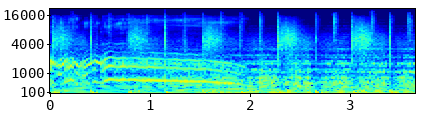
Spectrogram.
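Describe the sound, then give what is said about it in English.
A rooster crows once as a sound effect marking a listener's boost, a long wavering call that slides downward, layered over a loud, steady music track with a driving beat. No one speaks. “It's the rooster booster.”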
